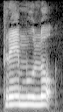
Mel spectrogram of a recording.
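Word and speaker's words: trémulo: el tremulo el tremulo el tremulo tre という発音はよろしいでしょうか。 te と r の間に、母音を入れないように、 tremulo とならないように。これは以前にも申し上げましたが、意識としては tre よりは tre だと思った方がまだ、正しい発音に近くなります。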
